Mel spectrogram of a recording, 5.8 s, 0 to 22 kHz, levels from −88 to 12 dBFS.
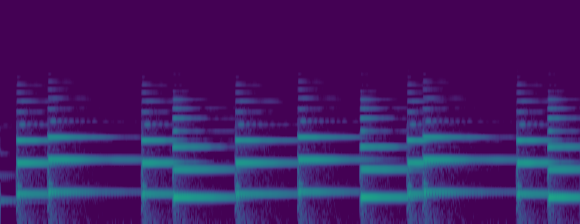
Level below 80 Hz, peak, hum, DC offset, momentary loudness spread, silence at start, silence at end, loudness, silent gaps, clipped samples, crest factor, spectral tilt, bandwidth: -76 dBFS; -24 dBFS; none; under 0.1%; 10 LU; 0 s; 0 s; -39 LUFS; none; under 0.1%; 14 dB; -4 dB/octave; 6 kHz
